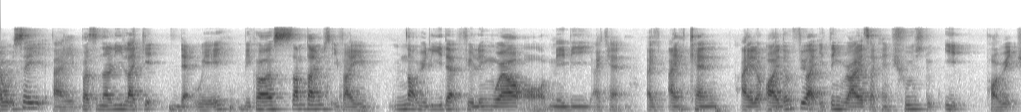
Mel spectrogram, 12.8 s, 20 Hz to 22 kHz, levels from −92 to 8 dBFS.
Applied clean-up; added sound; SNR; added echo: neural mask model Resemble Enhance denoiser.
